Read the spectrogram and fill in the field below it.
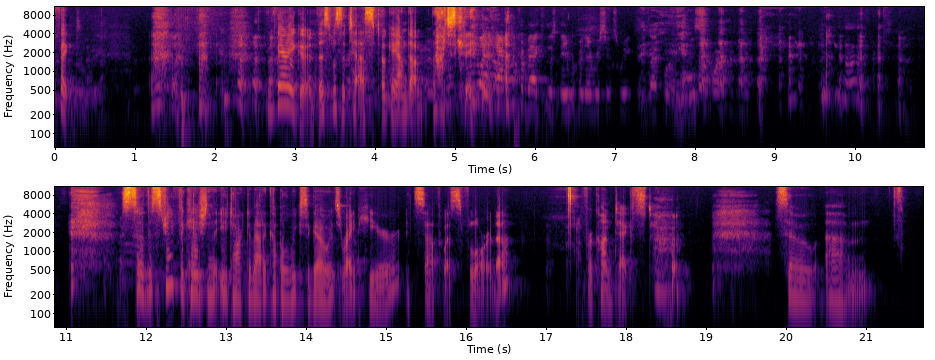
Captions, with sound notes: YOU KNOW. PERFECT. VERY GOOD. THIS WAS A TEST. OK. I'M DONE. JUST KIDDING. >> DON'T WE HAVE TO COME BACK TO THIS NEIGHBORHOOD EVERY SIX WEEKS? IS THAT A RULE SOMEWHERE? [LAUGHTER] >> THE STREET VACATION YOU TALKED ABOUT A COUPLE WEEKS AGO IS RIGHT HERE AT SOUTHWEST FLORIDA. FOR CONTEXT.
